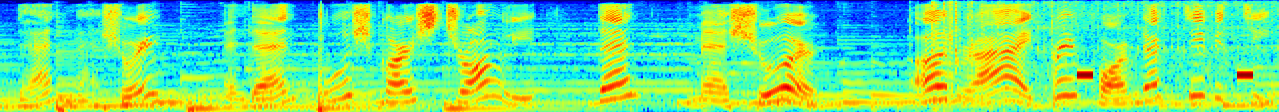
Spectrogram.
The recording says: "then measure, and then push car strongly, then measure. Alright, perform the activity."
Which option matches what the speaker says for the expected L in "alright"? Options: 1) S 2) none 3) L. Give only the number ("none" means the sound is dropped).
3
